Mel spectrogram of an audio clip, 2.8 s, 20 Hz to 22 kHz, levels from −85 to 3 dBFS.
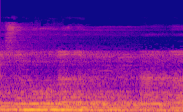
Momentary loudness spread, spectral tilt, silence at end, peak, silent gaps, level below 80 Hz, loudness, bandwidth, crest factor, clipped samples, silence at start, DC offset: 8 LU; -7 dB/octave; 0 s; -6 dBFS; none; -34 dBFS; -19 LUFS; 10 kHz; 14 dB; under 0.1%; 0 s; under 0.1%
